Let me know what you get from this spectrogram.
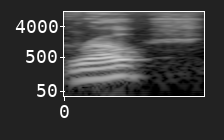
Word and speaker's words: Groh: That's how you pronounce it, Groh.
